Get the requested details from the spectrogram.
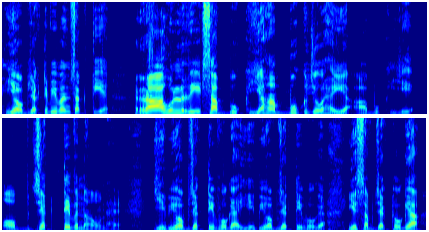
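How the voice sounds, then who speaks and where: Lively man teaching grammar. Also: fairly high pitch, no room sound, studio quality. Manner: lively, coaxing, calls students "my friend" and "my child". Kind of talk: classroom lecture.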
